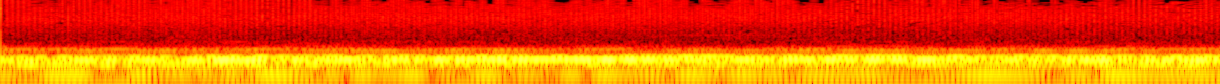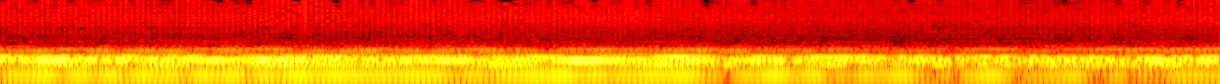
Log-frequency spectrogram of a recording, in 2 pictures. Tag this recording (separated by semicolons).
dark; sphere; dark-atmosphere; loop; horror; creepy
